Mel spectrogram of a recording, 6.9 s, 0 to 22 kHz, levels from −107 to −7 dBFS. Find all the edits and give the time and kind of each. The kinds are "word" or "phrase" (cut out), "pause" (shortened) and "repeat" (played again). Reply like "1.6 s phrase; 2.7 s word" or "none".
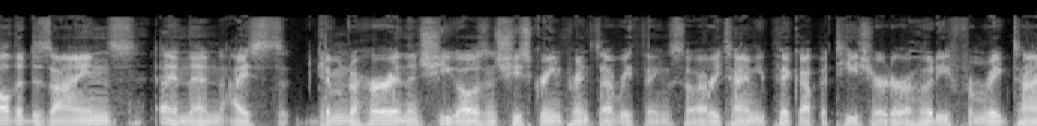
1.0 s word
